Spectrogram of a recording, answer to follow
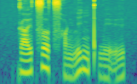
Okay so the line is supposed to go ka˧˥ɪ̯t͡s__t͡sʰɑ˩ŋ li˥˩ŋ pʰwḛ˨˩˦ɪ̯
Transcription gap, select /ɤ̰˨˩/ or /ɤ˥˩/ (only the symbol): ɤ˥˩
